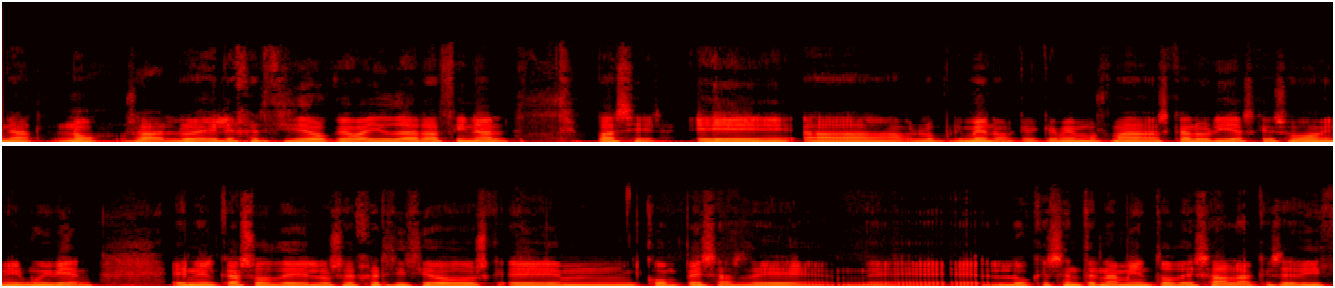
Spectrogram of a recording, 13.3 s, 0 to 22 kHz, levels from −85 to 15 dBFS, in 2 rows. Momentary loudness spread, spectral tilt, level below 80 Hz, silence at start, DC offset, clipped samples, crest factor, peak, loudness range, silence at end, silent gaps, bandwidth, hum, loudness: 6 LU; -6.5 dB/octave; -54 dBFS; 0 s; under 0.1%; under 0.1%; 16 dB; -20 dBFS; 2 LU; 0 s; none; 15 kHz; none; -37 LUFS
